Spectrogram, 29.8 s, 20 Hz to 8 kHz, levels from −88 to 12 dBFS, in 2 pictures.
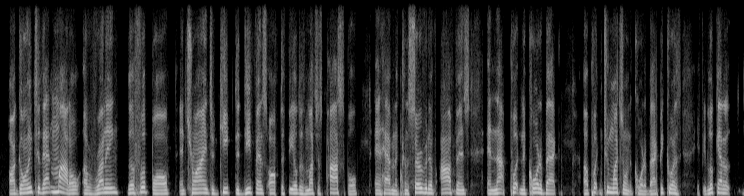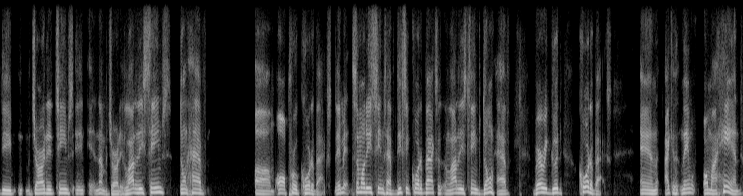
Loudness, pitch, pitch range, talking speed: -17 LUFS, 150 Hz, 135-165 Hz, 180 wpm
